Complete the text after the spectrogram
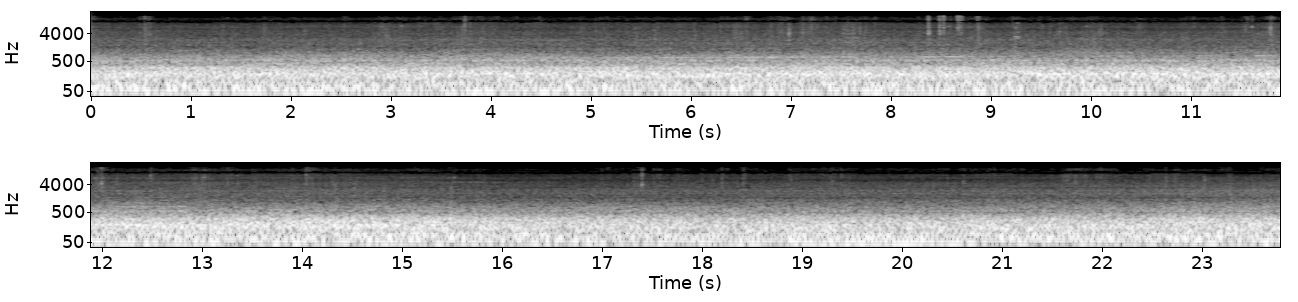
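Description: Jet engines roar loudly and steadily inside an aircraft cabin.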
